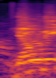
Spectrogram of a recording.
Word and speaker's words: yoni: Yoni, Yanni, it's all the same. It's still spelled Y-O-N-I. And either way it go, it's gonna take you back. Pronounce it either way.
